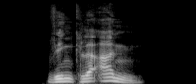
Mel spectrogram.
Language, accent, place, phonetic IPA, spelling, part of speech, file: German, Germany, Berlin, [ˌvɪŋklə ˈan], winkle an, verb, De-winkle an.ogg
- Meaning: inflection of anwinkeln: 1. first-person singular present 2. first/third-person singular subjunctive I 3. singular imperative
